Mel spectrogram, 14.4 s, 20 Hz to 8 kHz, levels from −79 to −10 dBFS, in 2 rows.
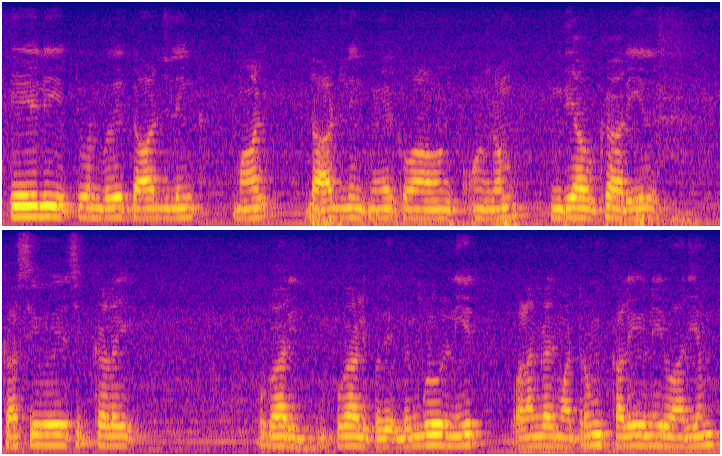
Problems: constant background noise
